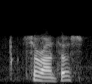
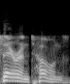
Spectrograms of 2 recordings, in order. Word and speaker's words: Sorantos: It is Sorrentos. Yeah. Do you add a little more flavor, though, on the end? Sorrentos. No, not really. I mean, I've heard it pronounced a couple different ways where people add flavor to it, but I'm okay with either way. Because serrontos don't work, though.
